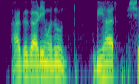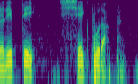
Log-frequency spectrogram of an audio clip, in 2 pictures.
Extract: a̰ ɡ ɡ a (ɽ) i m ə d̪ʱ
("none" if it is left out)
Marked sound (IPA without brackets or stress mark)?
ɽ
